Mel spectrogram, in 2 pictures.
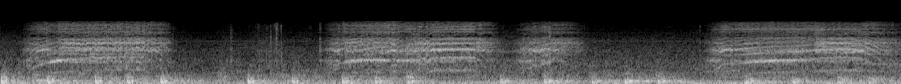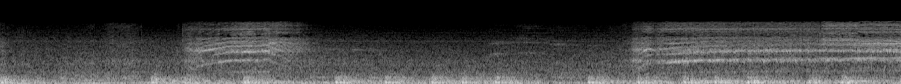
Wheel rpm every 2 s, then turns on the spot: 90, 20, 110, 40, 80, 60, 10, 20, 150.
none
